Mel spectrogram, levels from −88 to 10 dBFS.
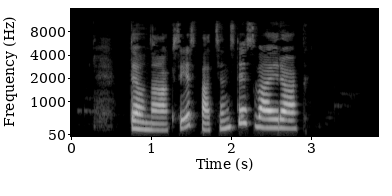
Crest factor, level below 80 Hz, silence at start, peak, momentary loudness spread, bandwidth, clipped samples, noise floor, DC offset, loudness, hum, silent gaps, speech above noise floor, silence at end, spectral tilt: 18 dB; -84 dBFS; 0.75 s; -8 dBFS; 10 LU; 11 kHz; under 0.1%; -79 dBFS; under 0.1%; -23 LUFS; none; none; 56 dB; 1.05 s; -4.5 dB/octave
